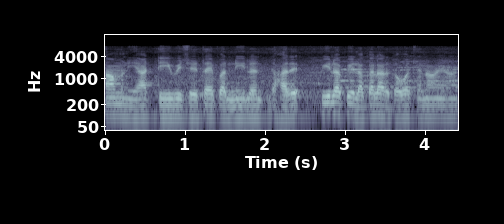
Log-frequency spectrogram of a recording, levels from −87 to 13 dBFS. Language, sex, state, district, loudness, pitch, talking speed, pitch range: Garhwali, male, Uttarakhand, Tehri Garhwal, -21 LUFS, 95 Hz, 190 wpm, 95-105 Hz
